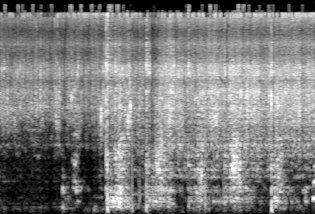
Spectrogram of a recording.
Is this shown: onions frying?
yes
